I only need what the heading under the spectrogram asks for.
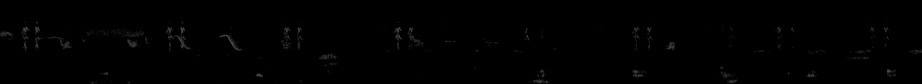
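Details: Common myna chicks, hungry and awaiting their mother, repeat rasping double bursts, mixed with many short high chirps and twittering notes.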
